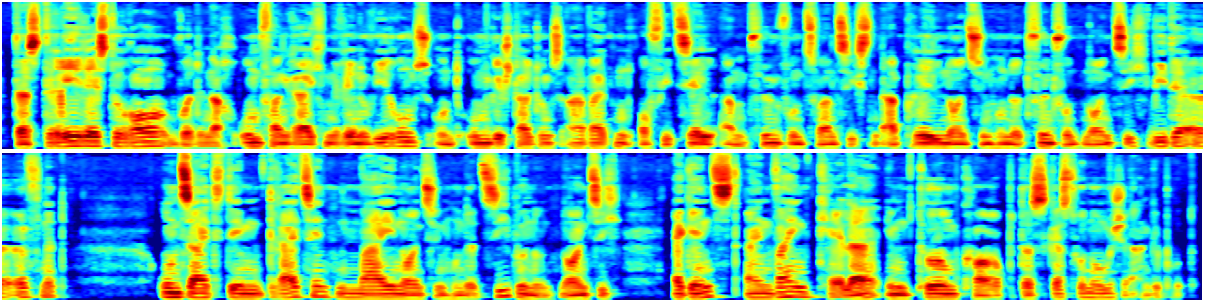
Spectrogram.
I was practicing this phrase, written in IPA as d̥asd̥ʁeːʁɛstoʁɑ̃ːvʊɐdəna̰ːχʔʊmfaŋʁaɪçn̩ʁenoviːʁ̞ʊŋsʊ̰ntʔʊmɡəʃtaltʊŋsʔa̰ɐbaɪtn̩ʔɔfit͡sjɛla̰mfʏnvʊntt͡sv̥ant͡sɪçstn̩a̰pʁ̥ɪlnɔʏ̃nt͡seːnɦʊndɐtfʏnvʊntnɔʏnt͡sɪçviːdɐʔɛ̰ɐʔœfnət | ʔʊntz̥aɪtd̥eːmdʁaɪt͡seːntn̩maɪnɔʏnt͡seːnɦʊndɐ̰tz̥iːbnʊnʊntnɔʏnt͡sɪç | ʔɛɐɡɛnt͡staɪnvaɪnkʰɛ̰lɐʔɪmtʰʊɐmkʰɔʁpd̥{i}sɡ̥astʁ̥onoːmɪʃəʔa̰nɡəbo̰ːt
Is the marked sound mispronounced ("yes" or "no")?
yes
